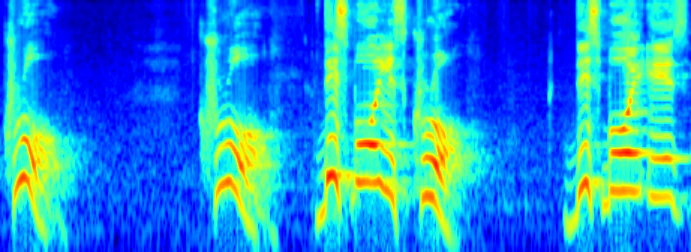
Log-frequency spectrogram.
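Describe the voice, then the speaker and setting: A man teaching English vocabulary online, drilling words slowly and adding quick asides. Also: high voice, a little mellow. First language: Persian.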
